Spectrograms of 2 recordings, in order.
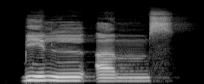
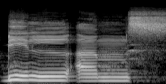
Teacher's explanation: Cukup satu sin saja, satu harokat saja, menyempurnakan aliran nafas sekaligus juga aliran suaranya, menyempurnakan sifat hamsnya juga sifat rokhawahnya.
